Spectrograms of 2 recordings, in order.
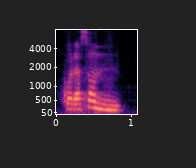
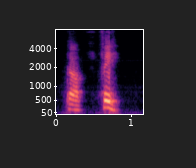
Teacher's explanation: tiene la fuerza en la última sílaba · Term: sílaba tónica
